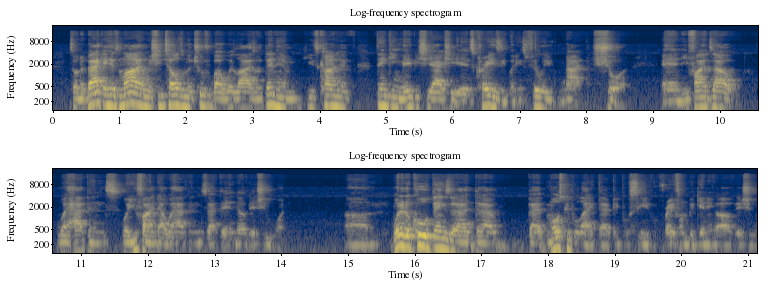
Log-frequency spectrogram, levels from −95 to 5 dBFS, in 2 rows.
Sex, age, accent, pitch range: male, 20-39, American, 115-180 Hz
